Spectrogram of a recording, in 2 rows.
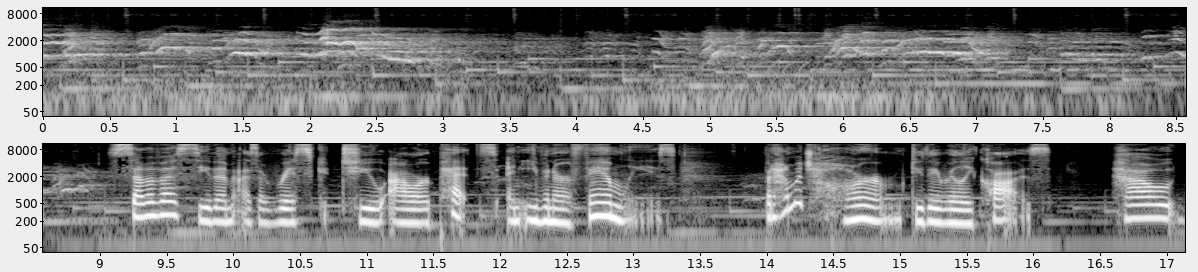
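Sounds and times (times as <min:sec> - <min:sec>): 
pack of coyotes howling and yipping: 0:00.0 - 0:15.7
speech: 0:09.2 - 0:17.1.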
